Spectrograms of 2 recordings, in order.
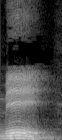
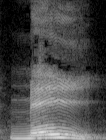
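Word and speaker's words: May: আমরা একটু দেখে নিব এম এ ওয়াই বাংলায় উচ্চারণ করি আমরা মেয়ে মেয়ে মাস তাই না এই ছেলে এই মেয়ে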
